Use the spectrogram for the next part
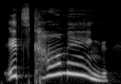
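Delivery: high, loud, drawn-out crowd cheer; excited cry. A narrator's reading. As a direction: cry it out slowly to the whole crowd. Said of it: "while others cried".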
